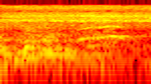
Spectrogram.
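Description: A steady, breathy hiss from a person, like a drawn-out "shh", holding an even loudness for under a second with no words spoken.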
